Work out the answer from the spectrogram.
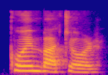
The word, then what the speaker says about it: Coimbatore: Teach all of us how to pronounce this word. Com. It's Coimbatore. Okay. Coimbatore is in Yeah.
